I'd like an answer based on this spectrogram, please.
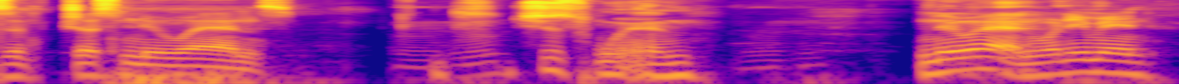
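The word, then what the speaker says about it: Nguyen: __ ] talking about no buddy it's the number one Vietnamese surname and it's win it's new n what the is the n for it's silent in their language you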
